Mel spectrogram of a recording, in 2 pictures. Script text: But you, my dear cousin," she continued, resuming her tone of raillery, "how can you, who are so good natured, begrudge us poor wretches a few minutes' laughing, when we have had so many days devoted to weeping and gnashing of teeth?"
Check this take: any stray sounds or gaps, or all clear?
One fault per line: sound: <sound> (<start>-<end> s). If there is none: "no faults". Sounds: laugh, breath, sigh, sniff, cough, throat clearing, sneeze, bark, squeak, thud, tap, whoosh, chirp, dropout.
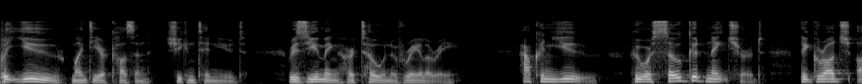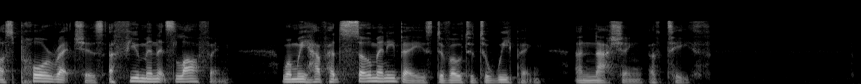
no faults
